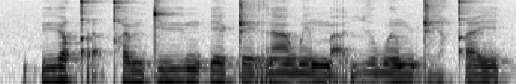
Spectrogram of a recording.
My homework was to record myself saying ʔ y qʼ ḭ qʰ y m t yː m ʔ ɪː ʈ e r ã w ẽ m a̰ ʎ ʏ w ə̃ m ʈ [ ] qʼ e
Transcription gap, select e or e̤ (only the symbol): e̤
